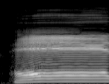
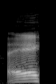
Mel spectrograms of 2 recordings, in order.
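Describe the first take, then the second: First: The sound resonates in the nose. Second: The sound resonates outside the nose. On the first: "This is in my nose" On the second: "this is not"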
